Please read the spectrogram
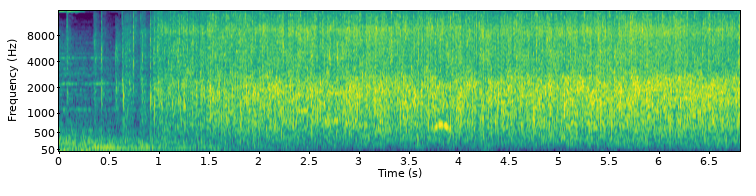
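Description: Studio audience applauding steadily, as the last notes of the theme music die away in the first second.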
